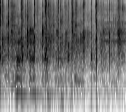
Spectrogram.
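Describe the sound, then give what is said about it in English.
A seated audience applauds in a steady, dense patter of clapping that stays fairly loud throughout, with a voice faintly audible underneath. “Notice you didn't get to your feet, but that's okay.”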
